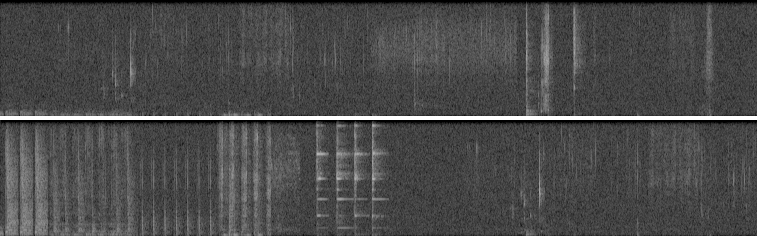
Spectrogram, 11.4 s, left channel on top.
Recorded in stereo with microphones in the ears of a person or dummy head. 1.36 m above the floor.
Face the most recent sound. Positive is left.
No sound to turn to.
